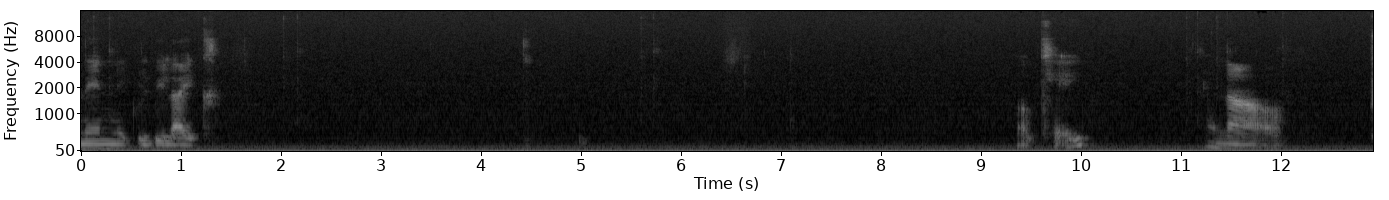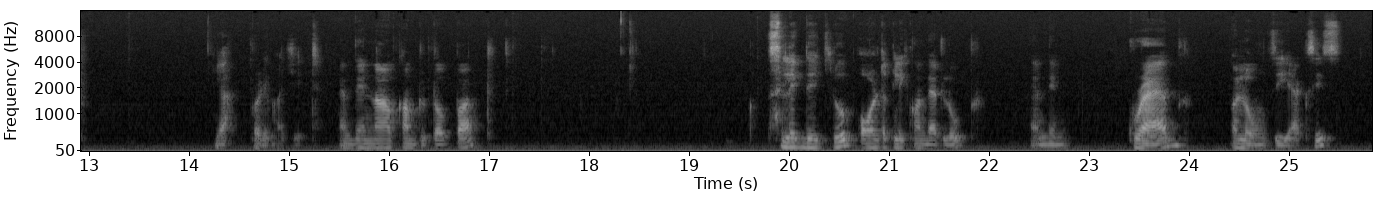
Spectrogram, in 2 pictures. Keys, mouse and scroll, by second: 0.2 click, 1.7 Escape, 2.1 click, 4.5 Escape, 5.6-7.2 drag, 7.2 ctrl+z, 11.1 click, 12.0-13.1 middle drag, 13.1-13.4 scroll down 2, 13.4-14.8 middle drag, 14.8-15.1 scroll down 3, 16.0 shift+middle click, 16.6-17.0 scroll up 5, 17.3-18.3 shift+middle drag, 18.3 scroll up 1, 19.7 alt+click, 23.6 g.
